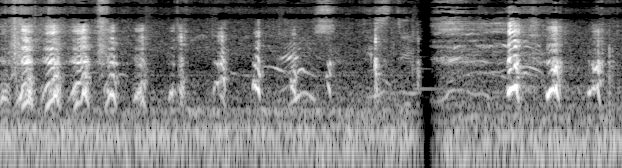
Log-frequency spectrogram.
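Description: People laughing in quick short bursts, with a louder pair of laughs near the end, over a steady low hum.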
